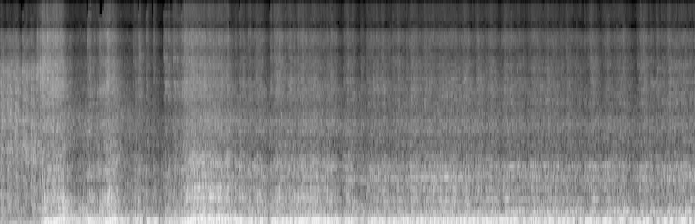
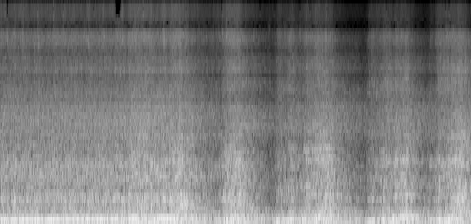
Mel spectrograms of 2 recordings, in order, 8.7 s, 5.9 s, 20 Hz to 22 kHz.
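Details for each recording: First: First start of a 2500hp 427ci turbo small-block Ford race engine, being warmed up (82 psi oil pressure): loud lumpy V8 with an uneven beat and wavering idle; number three cylinder not sparking, a misfire from no spark. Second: 2500hp 427ci small block Ford V8 race engine on first start-up, after refitting a loose spark plug wire: deep lumpy idle with gentle blips, firing steady and even, running well with EGTs working.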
